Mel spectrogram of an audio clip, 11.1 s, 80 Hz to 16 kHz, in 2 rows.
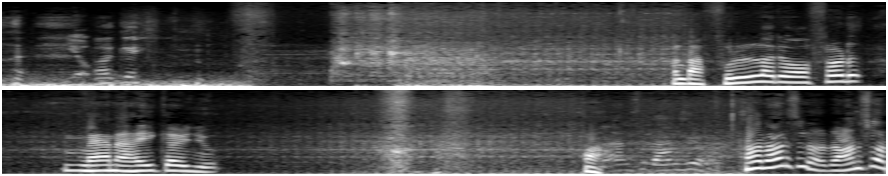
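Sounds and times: motorcycle engine idling: 0:01.8 - 0:11.0.

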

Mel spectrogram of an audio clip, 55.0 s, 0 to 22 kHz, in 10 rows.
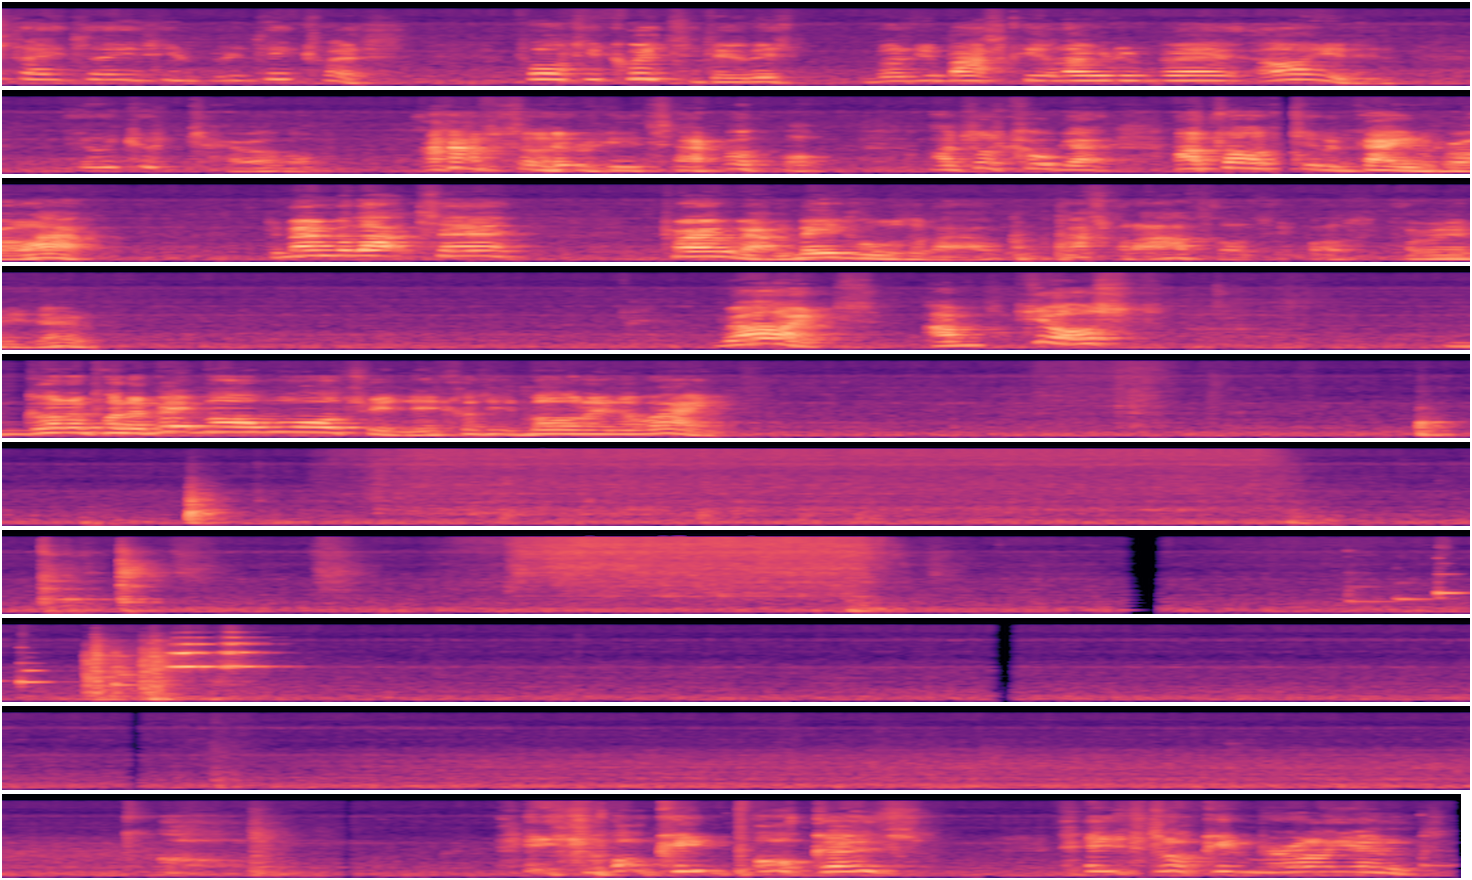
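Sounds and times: tap water running into saucepan: 0:28.9 - 0:32.4.

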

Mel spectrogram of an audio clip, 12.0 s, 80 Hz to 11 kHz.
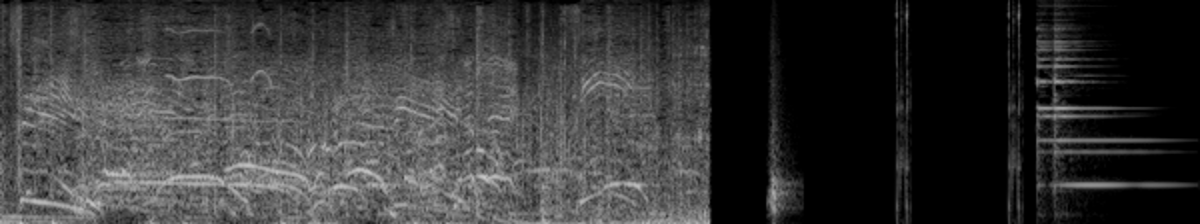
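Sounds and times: click sound effects: 0:10.1 - 0:10.3
bell-like ding: 0:10.4 - 0:12.0.

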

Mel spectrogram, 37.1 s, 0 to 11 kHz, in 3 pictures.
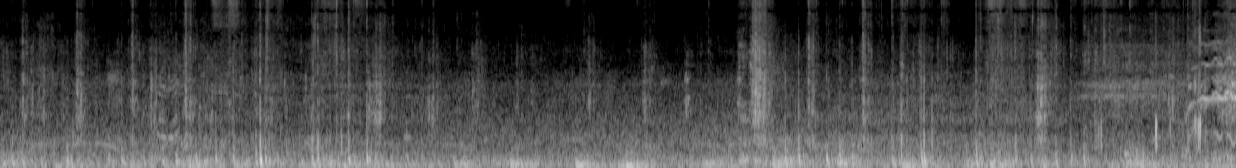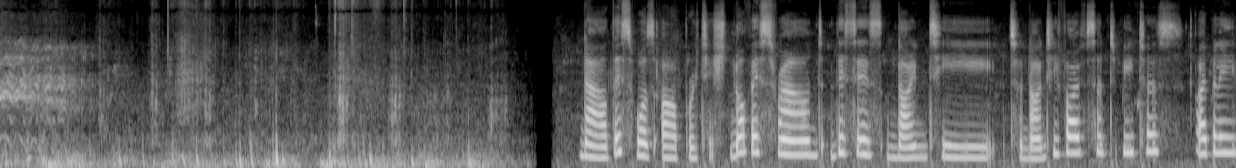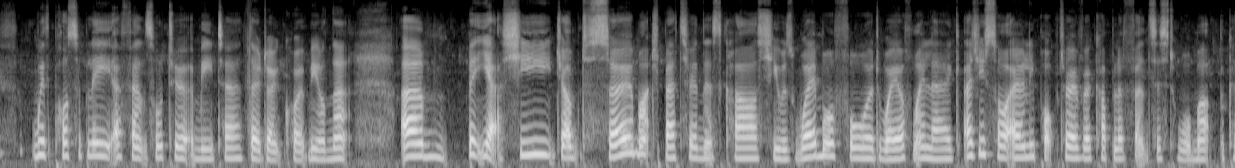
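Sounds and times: hoofbeats on sand: 0:00.0 - 0:17.6.

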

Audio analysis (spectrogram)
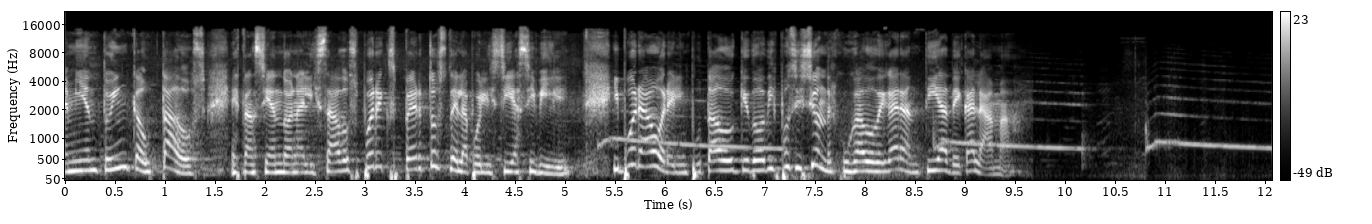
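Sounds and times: police siren: 0:05.2 - 0:12.0.

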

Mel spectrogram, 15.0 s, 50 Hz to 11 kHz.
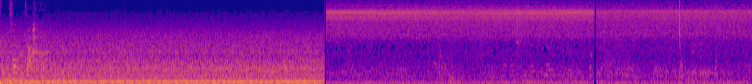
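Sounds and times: machine hum with low drone: 0:00.0 - 0:10.4
steady hiss with high whine: 0:06.5 - 0:15.0.

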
